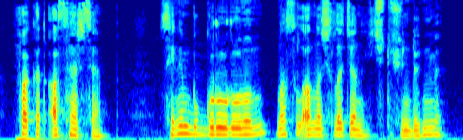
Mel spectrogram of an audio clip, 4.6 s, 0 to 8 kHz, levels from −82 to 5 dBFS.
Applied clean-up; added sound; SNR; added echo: none; none; none; none.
